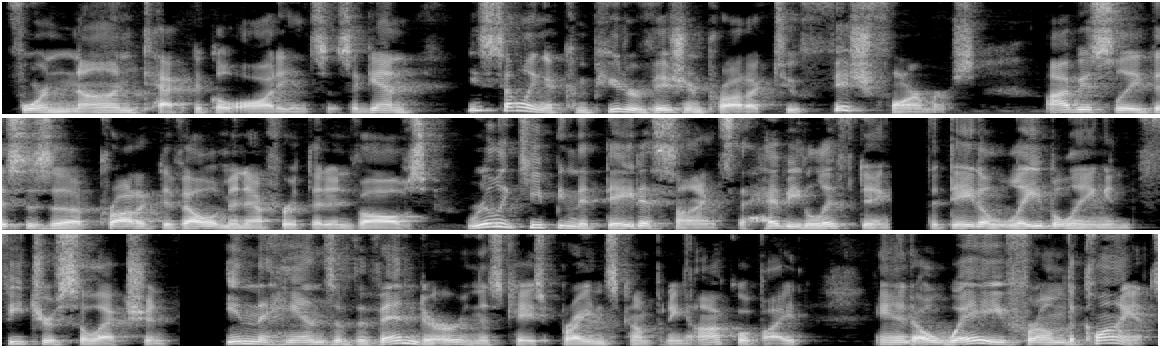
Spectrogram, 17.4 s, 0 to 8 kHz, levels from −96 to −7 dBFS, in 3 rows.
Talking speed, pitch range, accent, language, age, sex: 185 wpm, 110-145 Hz, American, English, 30-49, male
